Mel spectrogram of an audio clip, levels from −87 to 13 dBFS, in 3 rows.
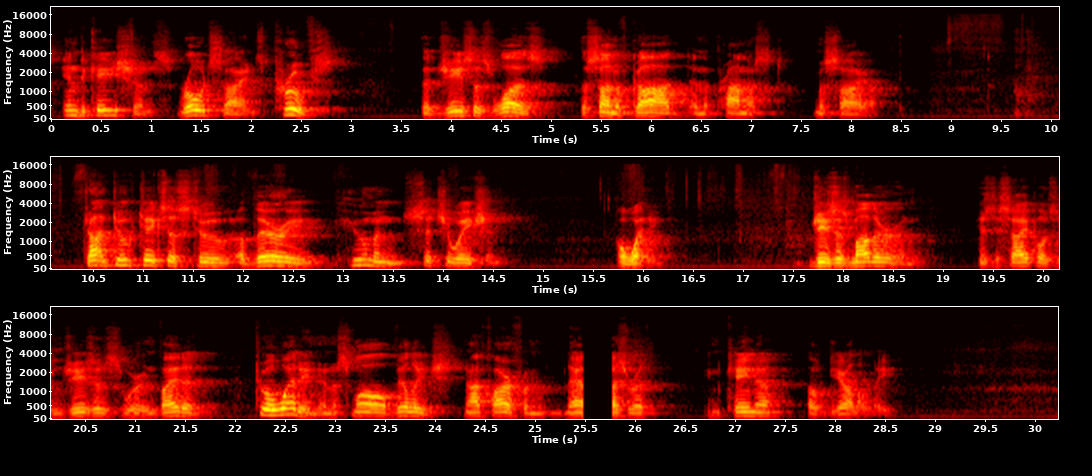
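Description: At 25.47 s the sound cuts out abruptly in mid-flow and the output stays completely silent until 25.77 s, a gap of about 0.30 s, before playback picks up again. This is a playback stall. The hard, clean dropout with no fade or distortion points to the player being starved of data or having its output thread briefly blocked, so it likely had nothing to hand the audio device for that stretch until it recovered.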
